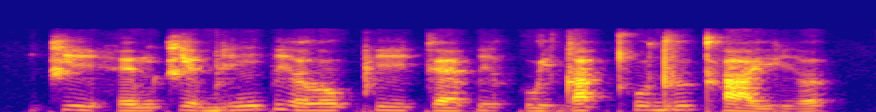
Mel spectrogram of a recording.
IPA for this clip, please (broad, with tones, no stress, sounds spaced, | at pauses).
t͡ɕ iː˧˩ h e˩˧ m t͡ɕ e˧˩ b iː˧˥ ŋ p i˧˩ ə̯ l oː˧ p̚ k iː˩ k ɛː˩˧ p i˩ ə̯ k u˩˧ j d aː˧ t̚ t̪ʰ u˧ d ɯː˧˥ kʰ aː˩ j i˩˧ ə̯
